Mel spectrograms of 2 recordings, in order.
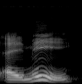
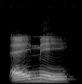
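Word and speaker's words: εἰμί: later on but for now just know that a me a me is how you pronounce that notice the D thong Epsilon ioda and then you have moo and then the ioda a me that means I am I am and uh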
